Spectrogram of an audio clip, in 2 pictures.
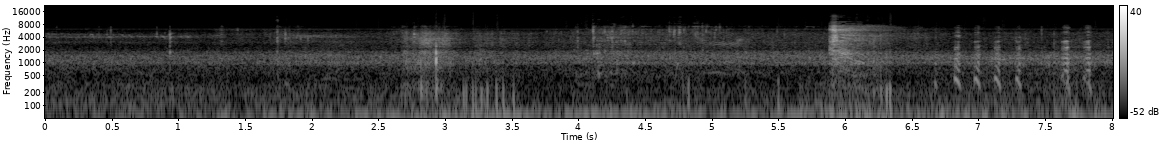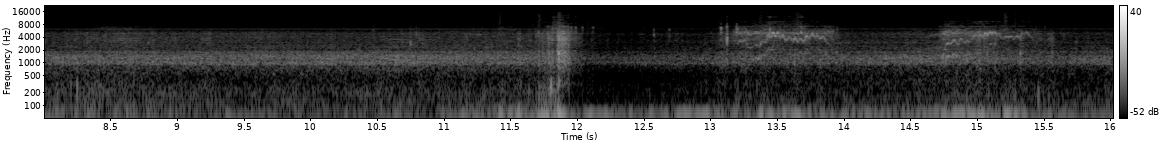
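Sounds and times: low outdoor rumble: 0.0s - 16.0s.

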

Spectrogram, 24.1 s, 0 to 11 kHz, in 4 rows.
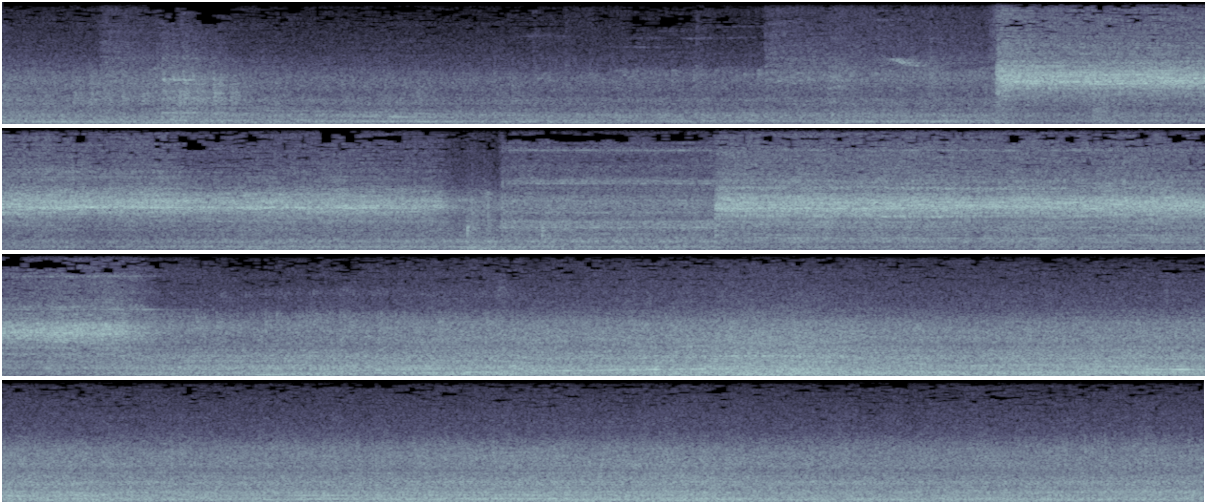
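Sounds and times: bus diesel engine running: 0.0s - 24.0s
loud steady air hiss: 4.9s - 12.9s.

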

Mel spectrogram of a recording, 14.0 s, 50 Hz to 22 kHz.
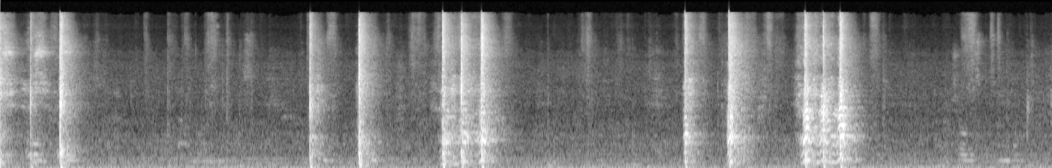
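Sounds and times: punches smacking focus mitts: 5.8s - 6.8s.

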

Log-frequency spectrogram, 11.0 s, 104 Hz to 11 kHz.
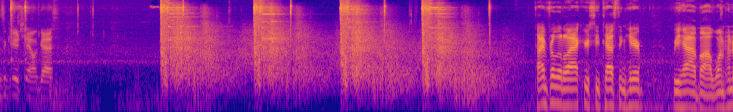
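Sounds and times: rifle shots with echo: 2.4s - 7.7s.

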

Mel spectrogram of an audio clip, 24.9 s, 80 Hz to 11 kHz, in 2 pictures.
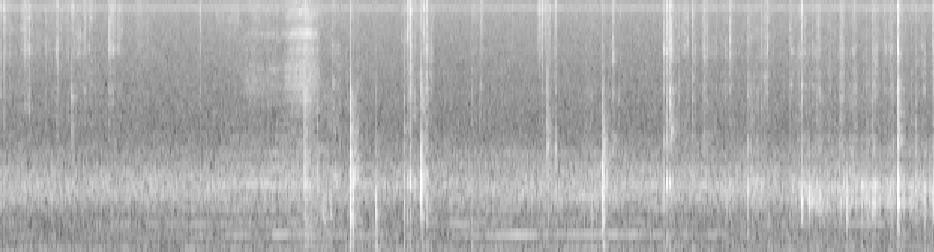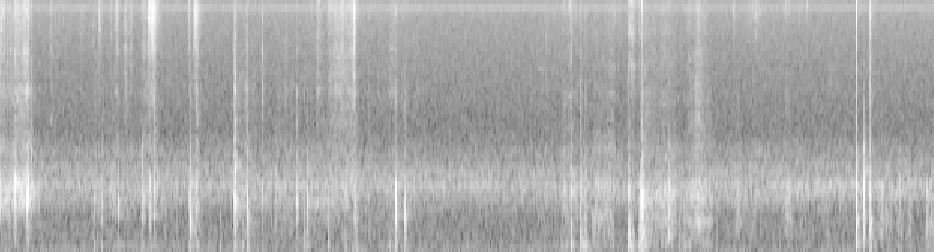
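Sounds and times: cardboard box lid sliding off: 3.7s - 4.5s.

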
